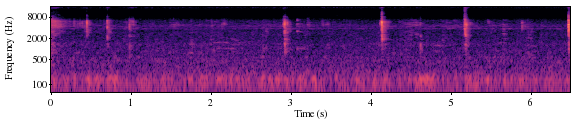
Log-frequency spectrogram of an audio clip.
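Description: Close-miked eating sounds from a meal eaten by hand: a short wet slurp as the fingers leave the mouth at the start, then scattered sharp wet clicks and smacks while chewing.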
